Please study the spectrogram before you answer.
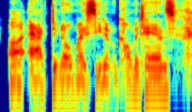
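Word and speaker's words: actinomycetemcomitans: Actinomycetum comitans is how you pronounce that.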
